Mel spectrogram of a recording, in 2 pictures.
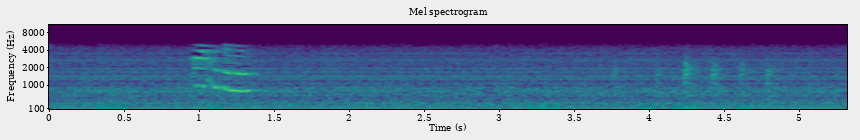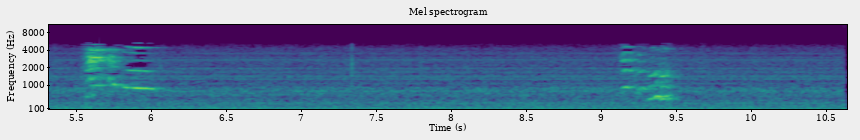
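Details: A male pet green-winged macaw that sings, talks, wolf-whistles and clucks like a chicken gives three short, harsh, falling vocal bursts about four seconds apart, with a steady low hum underneath.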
